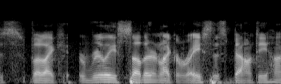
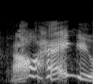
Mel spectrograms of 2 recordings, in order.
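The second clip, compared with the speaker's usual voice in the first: really high-pitched, squeaky, loud voice; 5 dB louder than usual. Recounting outrageous things some other people said, imitating a really high-pitched voice. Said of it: "They had like a really high pitched voice".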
